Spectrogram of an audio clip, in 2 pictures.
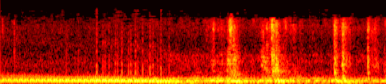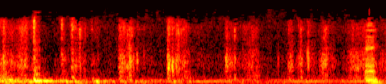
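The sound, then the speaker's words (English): A car pulls up beside a parked car: its engine rumble drops in pitch as it slows, then settles into a softer idle broken by scattered clicks and knocks. “Pull up beside it, will you? Well, certainly.”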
